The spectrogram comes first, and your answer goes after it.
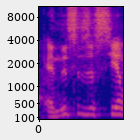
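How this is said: It is said in a South African accent. "In South Africa, it's like"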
